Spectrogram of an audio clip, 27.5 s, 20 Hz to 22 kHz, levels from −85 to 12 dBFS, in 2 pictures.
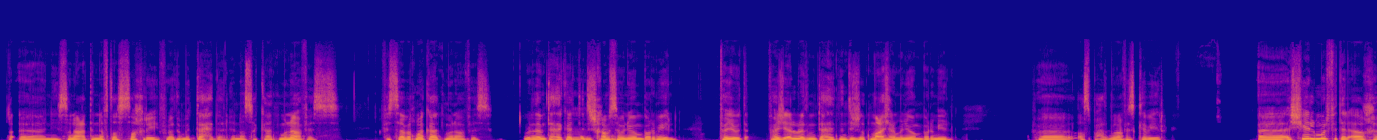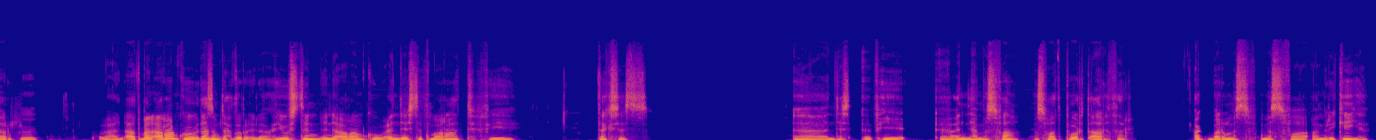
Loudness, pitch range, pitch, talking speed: -19 LUFS, 140-185 Hz, 155 Hz, 125 wpm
